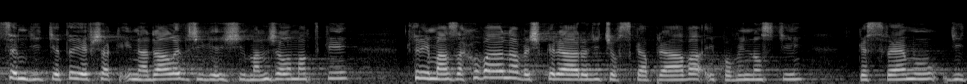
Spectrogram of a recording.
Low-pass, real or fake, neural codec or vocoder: 7.2 kHz; real; none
